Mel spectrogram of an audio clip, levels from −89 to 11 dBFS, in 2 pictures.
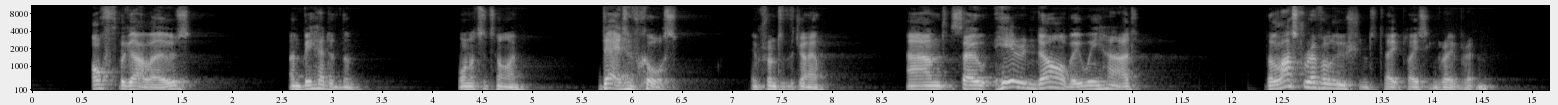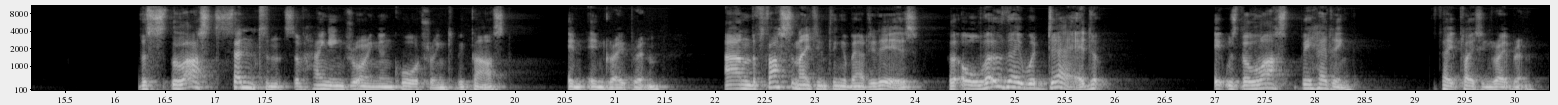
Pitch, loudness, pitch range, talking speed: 115 Hz, -18 LUFS, 100-140 Hz, 140 wpm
